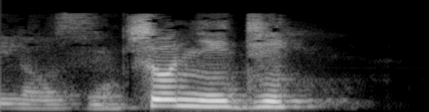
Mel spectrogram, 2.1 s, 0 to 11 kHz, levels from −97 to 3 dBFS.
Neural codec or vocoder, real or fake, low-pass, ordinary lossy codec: codec, 16 kHz, 4 kbps, X-Codec, HuBERT features, trained on LibriSpeech; fake; 7.2 kHz; MP3, 32 kbps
